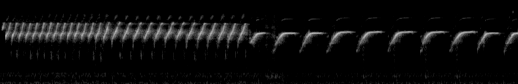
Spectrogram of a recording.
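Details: Timbrado canary song for teaching young birds: a fast buzzy rolling trill lasting over two seconds, then a run of slower rising upslurred notes, roughly three per second, clear and uncluttered.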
